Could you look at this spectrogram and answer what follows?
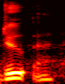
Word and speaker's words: Duc: propeller on the front Duke Duke I think is the way that they pronounced uh-huh I call it duck I think they don't like that Duke propeller the those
